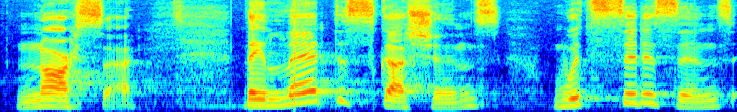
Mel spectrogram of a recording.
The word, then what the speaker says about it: NRSA: Neighborhood Revitalization Strategy Area, or NRSA, pronounced NARSA.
